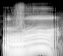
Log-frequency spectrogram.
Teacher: Dho, dia naik pangkal lidahnya. nggak terhampar ke bawah.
